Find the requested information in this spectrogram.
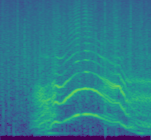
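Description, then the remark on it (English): A bear lets out one long, drawn-out roar that swells and falls in pitch, loud, with no one talking over it. “Nice bear. Good old bear.”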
